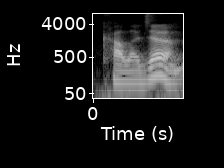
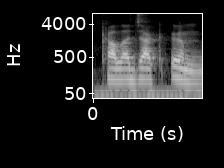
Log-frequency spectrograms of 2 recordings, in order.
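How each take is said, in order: First: The consonant before the ending is a soft g. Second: The consonant before the ending is a hard k. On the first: The speaker calls it right. "It's more soft" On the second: The speaker calls it wrong. "We don't say this because it is hard to say"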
